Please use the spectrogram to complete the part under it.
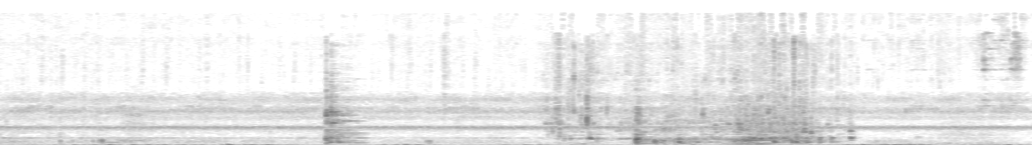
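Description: Quiet trickling and splashing as liquid is poured into a pot, with a faint clink, over a steady background hum.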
